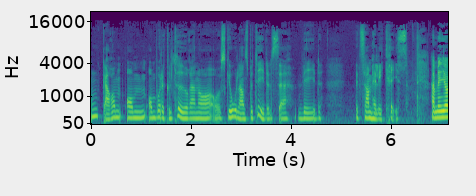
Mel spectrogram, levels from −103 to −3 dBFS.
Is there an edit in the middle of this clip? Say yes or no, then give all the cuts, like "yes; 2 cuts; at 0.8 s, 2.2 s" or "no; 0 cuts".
no; 0 cuts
